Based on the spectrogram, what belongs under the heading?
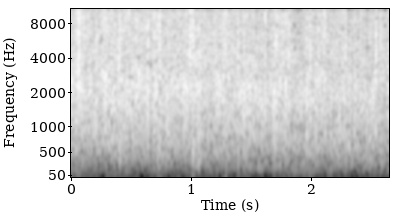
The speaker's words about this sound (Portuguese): O que, vocês estão aplaudindo? Fui perdoado, Eu não sei né, que vocês estão aplaudindo.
